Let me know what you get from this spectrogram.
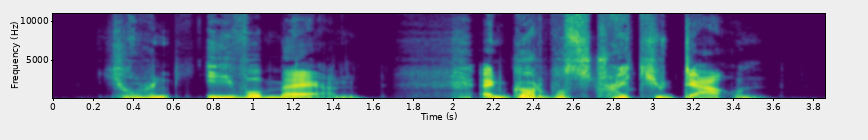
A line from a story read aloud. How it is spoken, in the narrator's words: she said in a trembling voice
